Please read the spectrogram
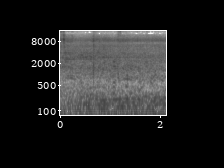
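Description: Steady street traffic noise from cars at a city intersection, with a low engine hum coming in about a second in.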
